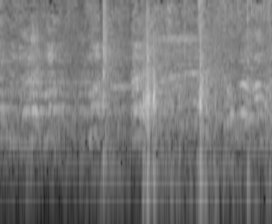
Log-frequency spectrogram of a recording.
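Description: Blows landing in a full-contact kickboxing bout: a few sharp thuds from about halfway in, the loudest two about a second apart, over voices.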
